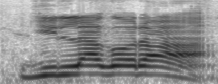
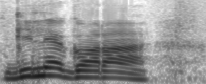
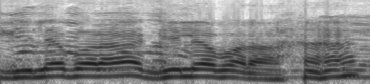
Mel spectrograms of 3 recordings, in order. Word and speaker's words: গিলাগড়া: গিলাগড়া। গিলাগড়া। আমরা কিন্তু এই গিলাগড়া উচ্চারণই করতে পারি না, খালি কই গিলাবড়া গিলাবড়া। গিলাগড়া, পাকপাড়া, করেইগড়া।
